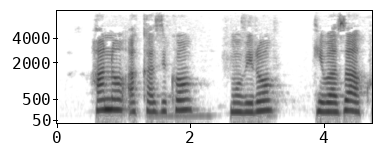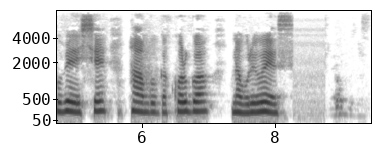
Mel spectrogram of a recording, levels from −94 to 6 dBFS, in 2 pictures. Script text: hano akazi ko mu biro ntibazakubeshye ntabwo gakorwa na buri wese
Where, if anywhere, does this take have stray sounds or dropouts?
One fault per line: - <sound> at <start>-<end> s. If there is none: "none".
none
